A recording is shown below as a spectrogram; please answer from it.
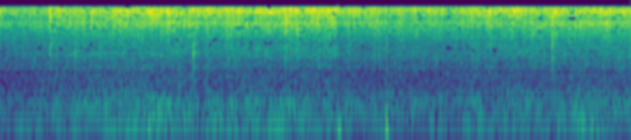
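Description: Onion and vegetables go into a hot pan and sizzle steadily, giving a dense, even hiss that holds constant throughout with no voices.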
